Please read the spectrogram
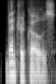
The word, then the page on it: ventricose: American English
